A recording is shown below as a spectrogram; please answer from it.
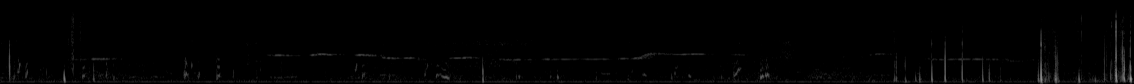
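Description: A guinea pig makes a long, faint, pure whistle that holds a fairly even pitch with small wavers and steps. Scattered clicks and soft knocks sound around it, with a few sharper taps near the end.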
